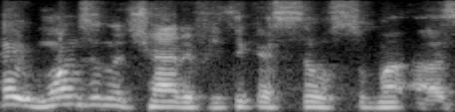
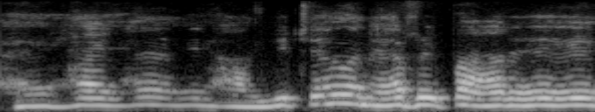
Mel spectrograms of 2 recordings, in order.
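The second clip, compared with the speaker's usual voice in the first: sarcastic mocking voice, drawn out and pitched high; 6 semitones higher, 4 dB quieter than usual. Mocking how another streamer greets viewers: mocking imitation of Carrie. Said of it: "And Carrie's like".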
